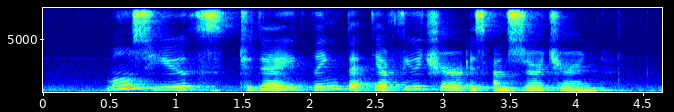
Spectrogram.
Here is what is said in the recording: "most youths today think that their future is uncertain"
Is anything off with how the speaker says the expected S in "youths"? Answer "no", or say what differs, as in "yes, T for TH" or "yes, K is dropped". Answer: no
